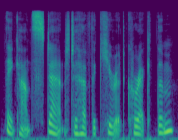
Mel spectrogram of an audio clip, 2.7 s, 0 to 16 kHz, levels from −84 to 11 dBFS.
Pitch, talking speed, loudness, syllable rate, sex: 195 Hz, 200 wpm, -18 LUFS, 4.9 syllables/s, female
